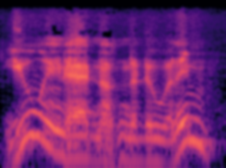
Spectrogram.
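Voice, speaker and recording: An actor in a 1930s radio western playing a gruff, bullying sheriff with a gravelly voice, an American Western accent and rustic grammar. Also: male voice, mid-range voice, big pitch swings, fairly quick, fairly bright tone, exaggerated voice. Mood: angry, commanding. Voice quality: gravelly, husky. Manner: blustering, rustic folksy grammar. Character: gruff, bullying Old West sheriff barking questions. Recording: old 1930s radio recording.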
